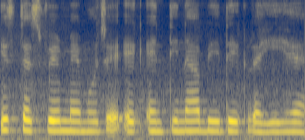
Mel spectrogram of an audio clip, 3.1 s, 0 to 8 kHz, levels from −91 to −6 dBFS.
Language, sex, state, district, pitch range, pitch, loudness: Hindi, female, Arunachal Pradesh, Lower Dibang Valley, 205-215 Hz, 210 Hz, -16 LUFS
